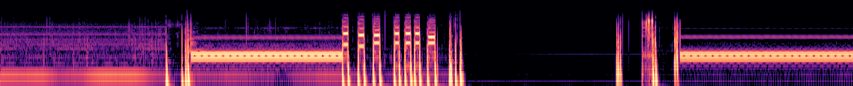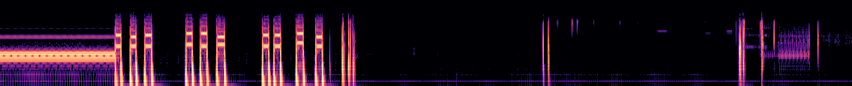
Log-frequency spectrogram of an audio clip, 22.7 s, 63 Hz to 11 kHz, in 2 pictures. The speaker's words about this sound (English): Here the 628 demonstrator is called, and on it the number is dialed with 212 plus, sending it through Midtown Tandem.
